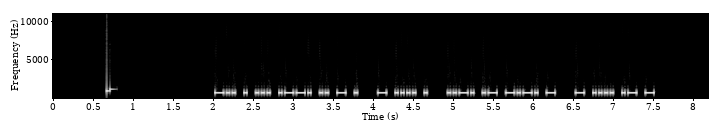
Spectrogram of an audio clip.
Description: Morse code, heard as a keyed tone, about 29 wpm, 700 Hz. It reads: DESPITE THE FACT THAT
